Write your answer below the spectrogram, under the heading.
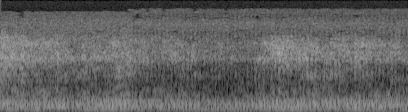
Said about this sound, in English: It's a car. That's what it is. A car all the way up here.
